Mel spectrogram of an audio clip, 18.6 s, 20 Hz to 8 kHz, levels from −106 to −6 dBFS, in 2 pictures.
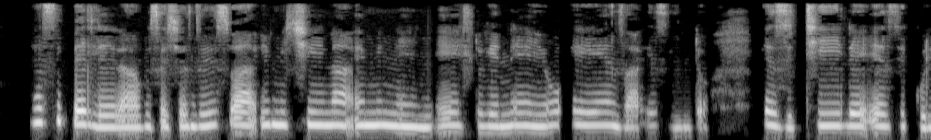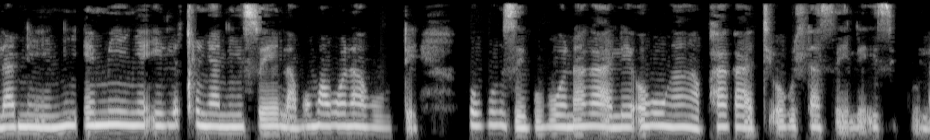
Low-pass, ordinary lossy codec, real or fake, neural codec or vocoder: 7.2 kHz; MP3, 48 kbps; real; none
